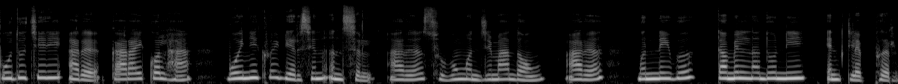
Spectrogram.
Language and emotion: Bodo, neutral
